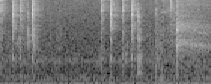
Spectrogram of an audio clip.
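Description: Computer keyboard typing: a few quick keystrokes at the start, then another short burst about a second in.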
